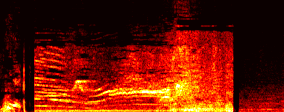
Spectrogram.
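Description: A cat's drawn-out caterwaul, wavering up and down in pitch for about three seconds over a steady low hum, cut off abruptly near the end.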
